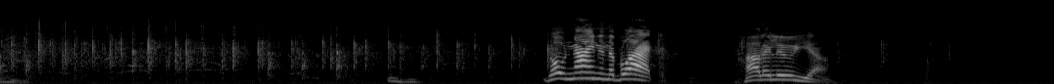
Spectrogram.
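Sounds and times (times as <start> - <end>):
audience clapping hands: 0.0 - 5.7, 7.6 - 9.6
speech: 5.5 - 6.7, 7.4 - 8.4.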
